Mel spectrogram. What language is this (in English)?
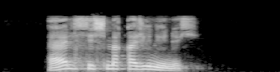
Kabyle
